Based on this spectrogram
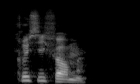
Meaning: cruciform, cross-shaped
- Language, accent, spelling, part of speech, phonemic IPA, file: French, France, cruciforme, adjective, /kʁy.si.fɔʁm/, LL-Q150 (fra)-cruciforme.wav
